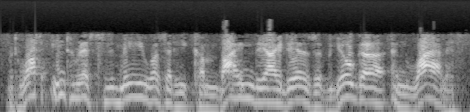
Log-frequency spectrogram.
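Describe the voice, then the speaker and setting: An actor playing an earnest, bookish occult researcher in a radio drama, lecturing in a measured, gravelly, husky voice. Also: male voice, a little high, big pitch swings, full character voice. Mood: scholarly, absorbed. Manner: measured, lecturing, quotes texts with relish. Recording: muffled phone-like old radio recording.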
